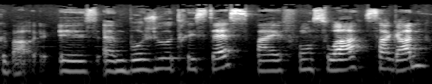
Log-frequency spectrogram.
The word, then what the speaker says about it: Françoise Sagan: is ambushed Orestes by force wat Saigon Wow French pronunciation on point and which was published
